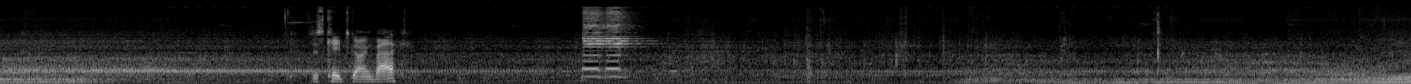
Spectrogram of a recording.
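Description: A van engine hums as the van drives slowly by.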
